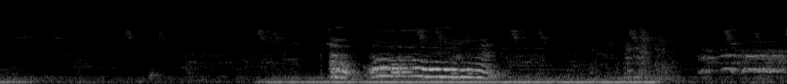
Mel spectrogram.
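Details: Pelung chicken, an ornamental Indonesian breed kept for its distinctive voice rather than fighting, gives a short harmonic crow lasting under two seconds, with a low steady electrical hum running beneath it.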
